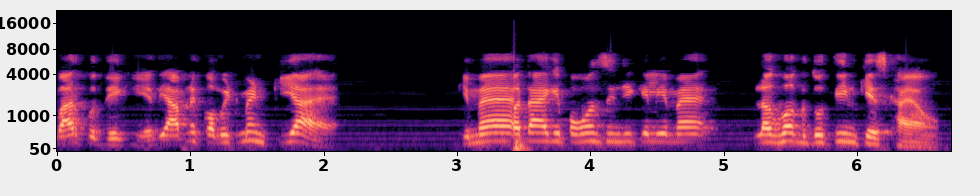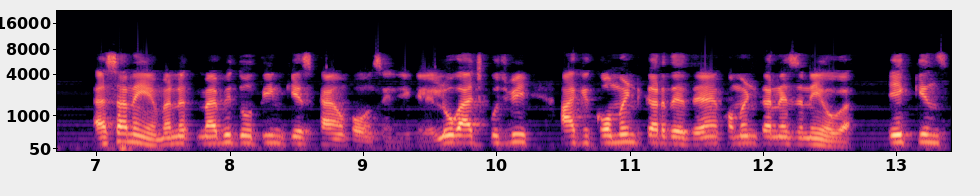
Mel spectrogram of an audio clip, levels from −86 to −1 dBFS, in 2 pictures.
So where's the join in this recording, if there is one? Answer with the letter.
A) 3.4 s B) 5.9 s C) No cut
A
